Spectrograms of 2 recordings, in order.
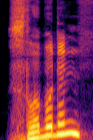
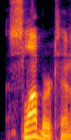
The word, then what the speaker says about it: Slobodin: Rustam Slobodin, which you said I was pronouncing that one wrong. Slobberton, I believe, is actually the way you pronounce it. Well, that's not the way it's written.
